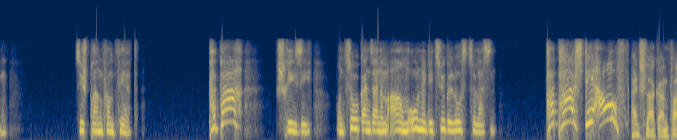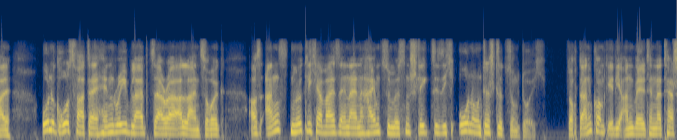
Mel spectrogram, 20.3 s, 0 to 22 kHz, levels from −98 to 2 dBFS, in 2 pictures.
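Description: Nothing goes wrong anywhere in this speech recording; it just carries the usual character of AMR wideband (HD Voice) coding at 12.65 kbit/s, where the band above 6.4 kHz is filled in with shaped noise.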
